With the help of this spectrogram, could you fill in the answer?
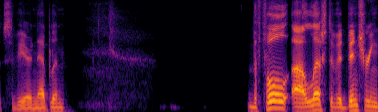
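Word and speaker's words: svirfneblin: I suppose you don't say the F here, or too much of the S, Svirneblin.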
